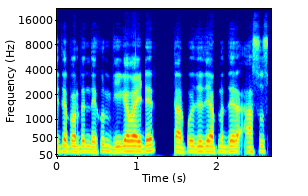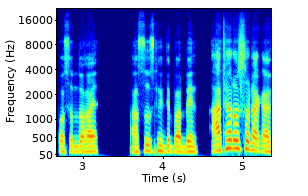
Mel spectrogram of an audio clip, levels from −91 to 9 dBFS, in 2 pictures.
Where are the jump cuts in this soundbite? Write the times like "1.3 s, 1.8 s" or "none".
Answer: 1.4 s, 4.5 s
